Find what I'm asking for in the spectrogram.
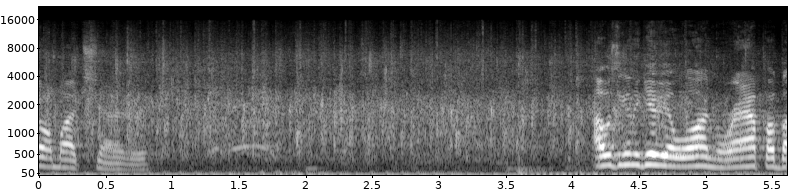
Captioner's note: cheers and applause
